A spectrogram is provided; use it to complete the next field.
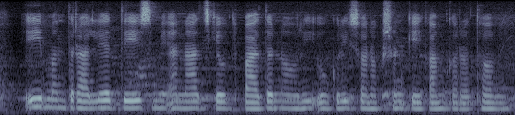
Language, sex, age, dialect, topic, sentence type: Bhojpuri, male, 25-30, Northern, agriculture, statement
